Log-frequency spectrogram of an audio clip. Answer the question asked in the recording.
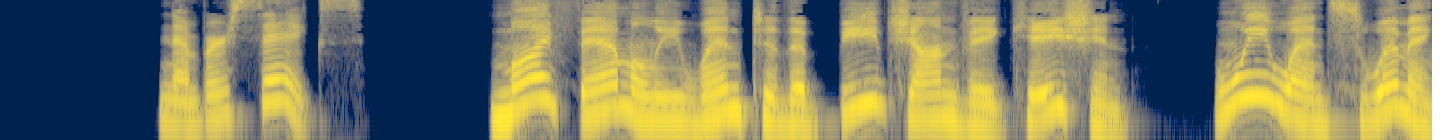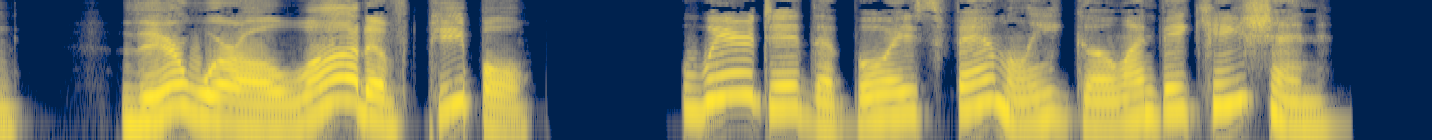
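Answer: To the beach.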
